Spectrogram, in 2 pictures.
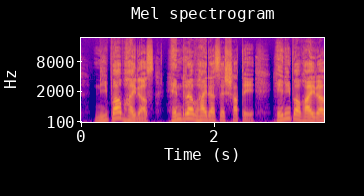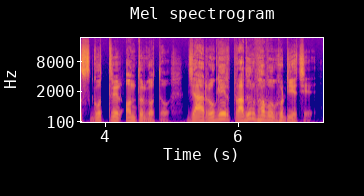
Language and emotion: Bengali, neutral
